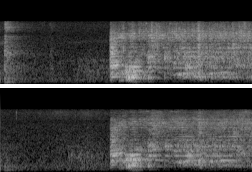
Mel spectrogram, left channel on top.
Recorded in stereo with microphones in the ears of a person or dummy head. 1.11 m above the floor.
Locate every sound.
1.1 s a toilet flushing: 45° left (ahead or behind), 0.5 m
